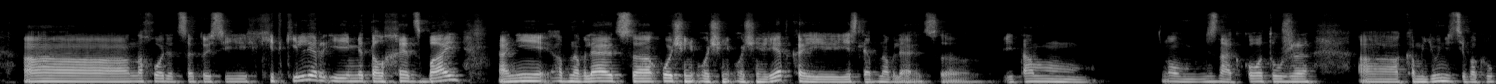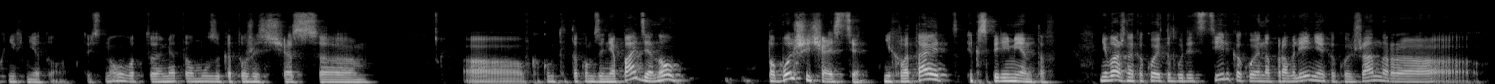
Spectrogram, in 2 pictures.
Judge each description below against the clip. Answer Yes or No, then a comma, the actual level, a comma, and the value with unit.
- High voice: No, low, 130 Hz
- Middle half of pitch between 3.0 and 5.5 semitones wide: Yes, average, 3.4 semitones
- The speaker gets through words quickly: No, average, 125 wpm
